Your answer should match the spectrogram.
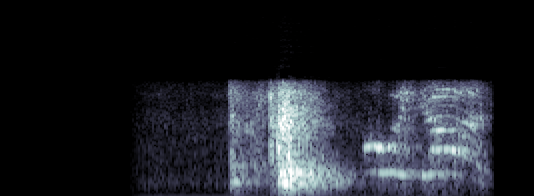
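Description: Silence, then a short network logo sting: a sudden slam-like hit about two seconds in, followed by a brief voice before it cuts off near the end.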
